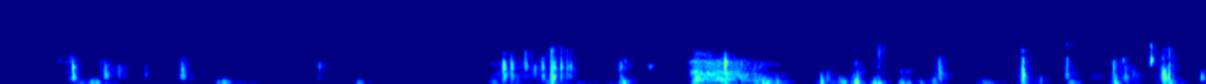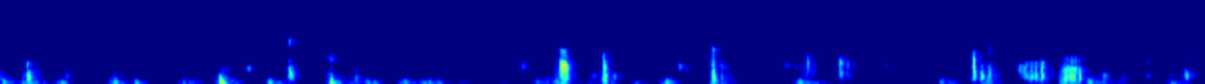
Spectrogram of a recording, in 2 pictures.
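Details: Belly noises recorded while digesting oats: frequent irregular gurgles, squelches and short bubbling runs in near silence, active ordinary bowel sounds.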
